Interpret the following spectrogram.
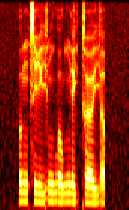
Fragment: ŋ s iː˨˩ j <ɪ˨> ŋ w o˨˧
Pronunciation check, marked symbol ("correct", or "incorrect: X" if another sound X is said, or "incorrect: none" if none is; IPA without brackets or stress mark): incorrect: ɪ˧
